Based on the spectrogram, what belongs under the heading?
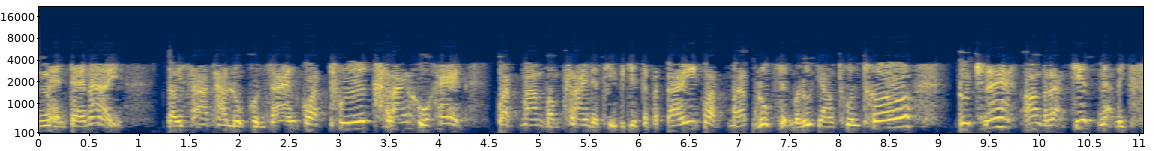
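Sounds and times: person reading radio news: 0.0 - 11.0.

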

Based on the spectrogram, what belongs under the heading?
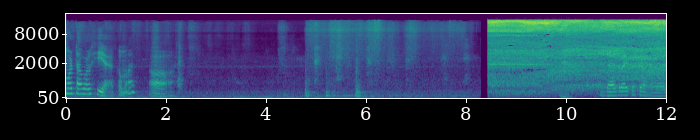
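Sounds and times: hair dryer blowing: 8.4 - 12.0.

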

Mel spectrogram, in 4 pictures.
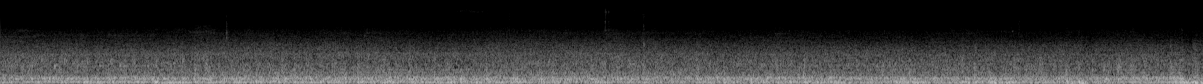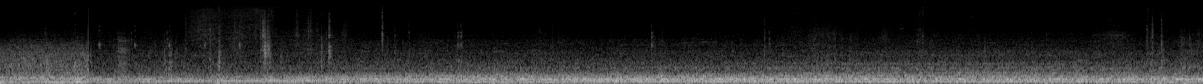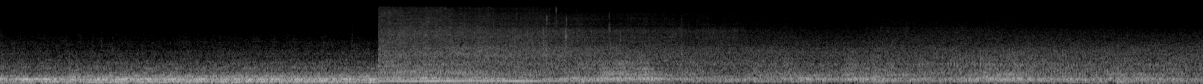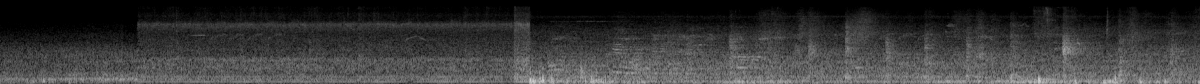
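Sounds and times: car cabin engine and road noise: 0.0 - 48.0
car driving along street: 0.0 - 48.0
steady hum: 37.5 - 43.5.

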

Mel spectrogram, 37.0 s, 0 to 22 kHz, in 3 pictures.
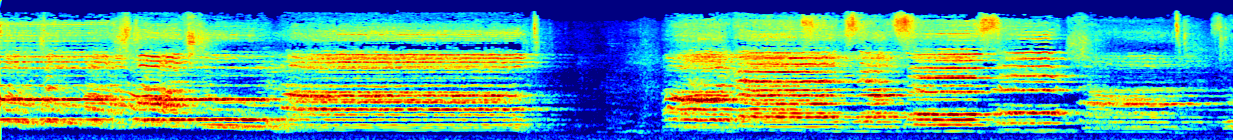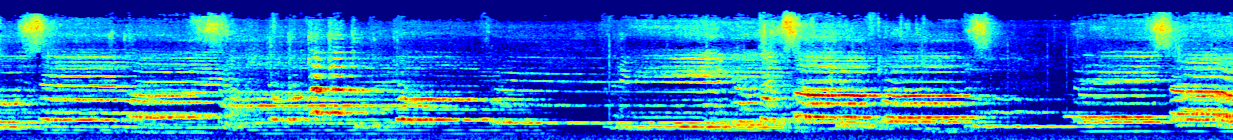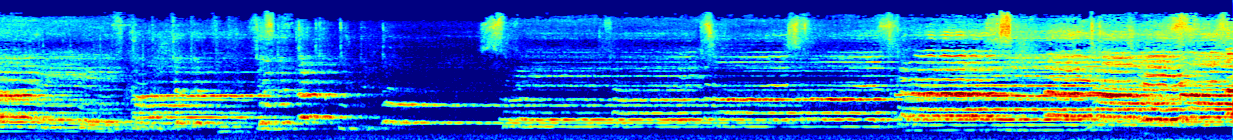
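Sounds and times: girls' choir singing in harmony: 0.0 - 36.9.

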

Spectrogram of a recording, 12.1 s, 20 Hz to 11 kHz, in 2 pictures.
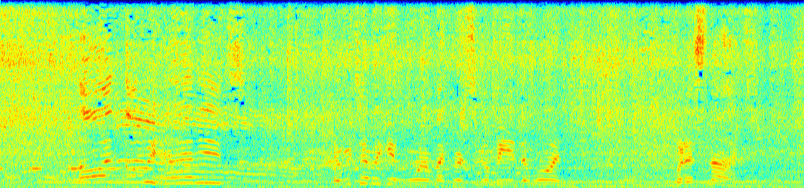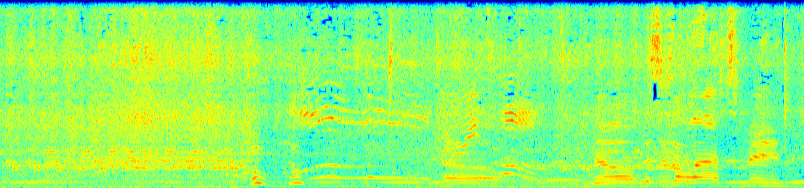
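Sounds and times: arcade machines din: 0.0 - 12.0.

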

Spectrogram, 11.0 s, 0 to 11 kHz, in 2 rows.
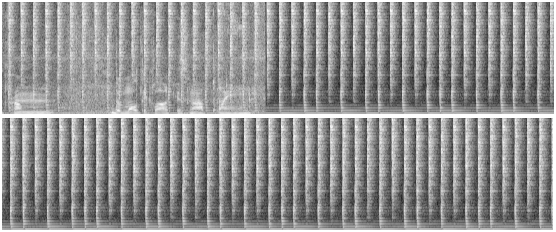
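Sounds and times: held synth notes: 0.0 - 2.7
sustained low bass tone: 0.0 - 6.6.

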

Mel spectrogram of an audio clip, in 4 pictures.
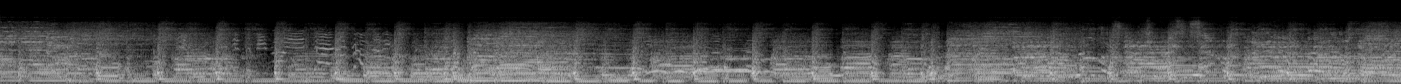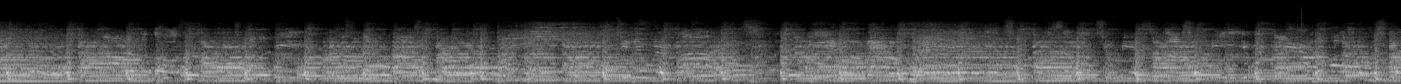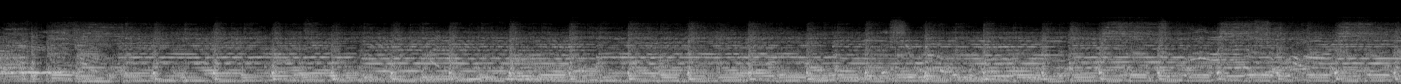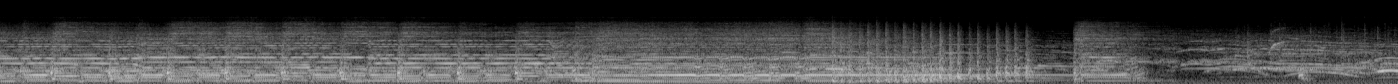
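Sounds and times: drum kit: 0.0 - 55.2
electric guitar: 0.0 - 56.0.

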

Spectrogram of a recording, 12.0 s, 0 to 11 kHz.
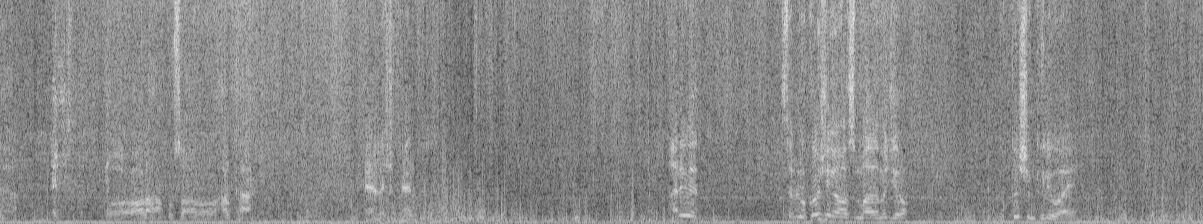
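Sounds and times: steady low hum: 0.0 - 12.0
wind buffeting microphone: 0.0 - 12.0.

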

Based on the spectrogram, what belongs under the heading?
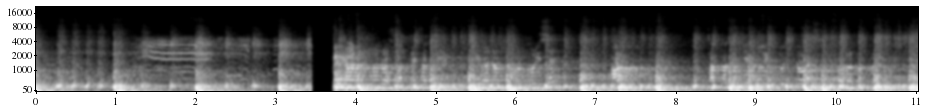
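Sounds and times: bass drum beating: 0.0 - 11.0.

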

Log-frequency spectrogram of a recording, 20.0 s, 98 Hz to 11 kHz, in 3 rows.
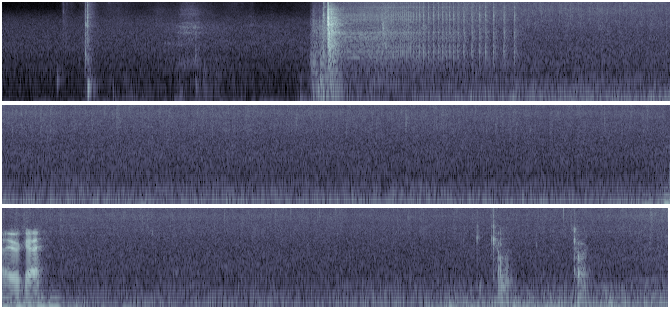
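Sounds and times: rain and storm rumble: 0.0 - 20.0.

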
